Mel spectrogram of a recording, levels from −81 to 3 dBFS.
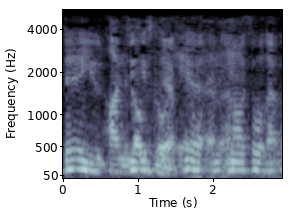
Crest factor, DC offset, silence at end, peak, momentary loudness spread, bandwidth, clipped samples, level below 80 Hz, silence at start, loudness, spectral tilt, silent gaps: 14 dB; under 0.1%; 0 s; -2 dBFS; 4 LU; 5.2 kHz; under 0.1%; -44 dBFS; 0 s; -18 LUFS; -10 dB/octave; none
